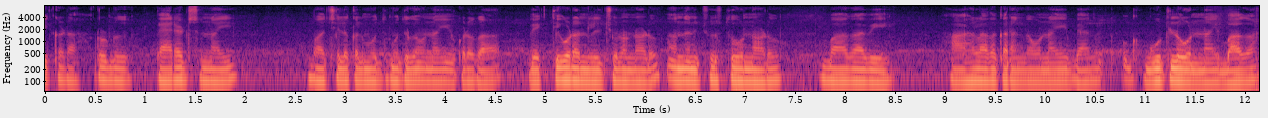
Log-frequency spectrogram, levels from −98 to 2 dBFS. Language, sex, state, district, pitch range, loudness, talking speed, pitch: Telugu, male, Andhra Pradesh, Anantapur, 100-110 Hz, -28 LUFS, 135 wpm, 105 Hz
